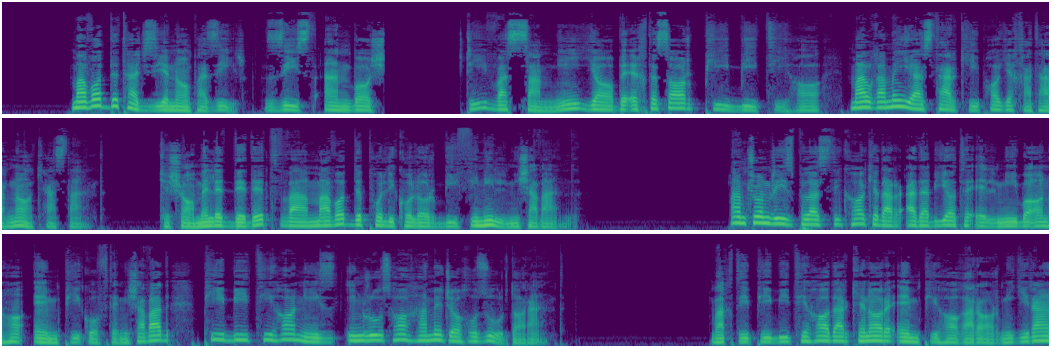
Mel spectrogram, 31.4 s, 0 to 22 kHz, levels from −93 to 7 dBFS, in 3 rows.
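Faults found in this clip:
Rebuffering stall, 3.82–4.59 s. Speech cuts to silence for about 0.76 s, then resumes at the exact point it stopped; nothing skipped, only time added. Component: player buffer. Mechanism: downloaded audio exhausted, playback paused until more data arrived.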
